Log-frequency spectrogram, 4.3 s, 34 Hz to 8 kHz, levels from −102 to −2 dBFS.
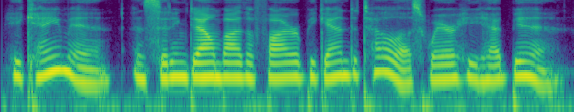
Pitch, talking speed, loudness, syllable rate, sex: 185 Hz, 235 wpm, -17 LUFS, 4.9 syllables/s, female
